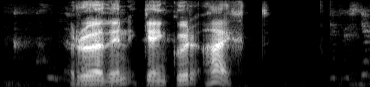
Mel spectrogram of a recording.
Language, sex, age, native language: Icelandic, male, 50-59, Icelandic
